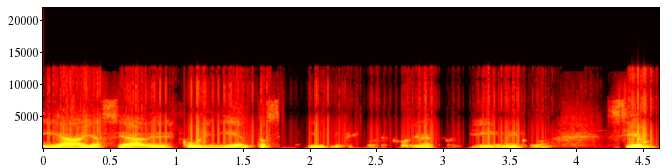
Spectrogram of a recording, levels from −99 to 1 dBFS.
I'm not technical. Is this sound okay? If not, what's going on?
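No. Three things are going wrong in this speech recording.

Buffer tearing runs through the whole clip: a steady robotic buzz, about 94 times a second, heard only while sound is playing. It fits a 512-sample buffer where tiny slivers of older audio slip in.

The other side's voice leaking through shows up from 1.0 to 1.1 seconds and from 4.27 to 4.33 seconds as a very faint second voice. This is likely an echo canceller missing loudspeaker sound. It adds sound rather than removing it.

Speech suppressed in double talk hits from 1.76 to 3.46 seconds and from 3.62 to 3.78 seconds. The main voice drops sharply or cuts out, likely because both people talked at once.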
